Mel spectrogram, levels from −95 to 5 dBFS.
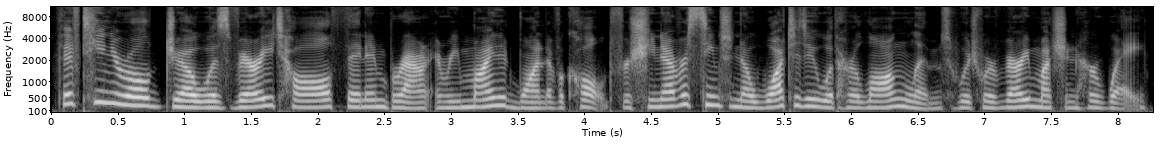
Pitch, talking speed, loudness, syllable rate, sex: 210 Hz, 260 wpm, -18 LUFS, 5.6 syllables/s, female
